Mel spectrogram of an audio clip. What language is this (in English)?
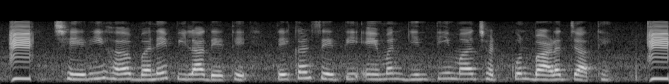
Chhattisgarhi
